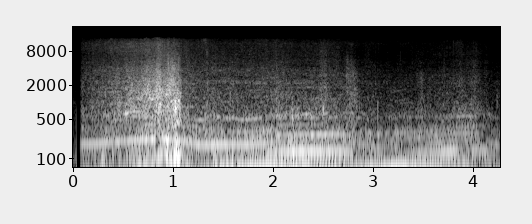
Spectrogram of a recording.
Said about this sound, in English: A sport car is uh, carrying the paragliding equipment uh, to the top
